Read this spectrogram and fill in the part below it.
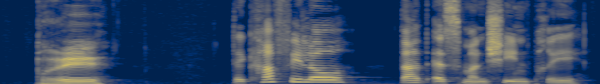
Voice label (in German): "breh", wittlicher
